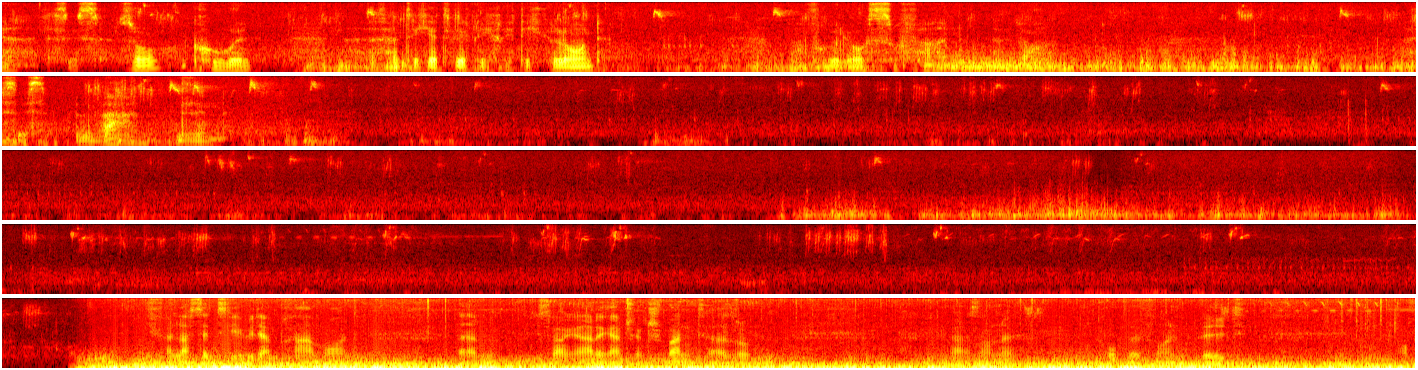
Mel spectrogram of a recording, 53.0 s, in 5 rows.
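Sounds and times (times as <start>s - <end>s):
small birds chirping: 0.0s - 26.2s, 27.2s - 30.0s, 31.4s - 53.0s
outdoor background hiss: 0.0s - 53.0s
low rumbling noise: 43.0s - 53.0s.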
